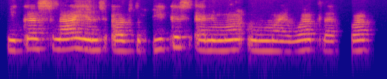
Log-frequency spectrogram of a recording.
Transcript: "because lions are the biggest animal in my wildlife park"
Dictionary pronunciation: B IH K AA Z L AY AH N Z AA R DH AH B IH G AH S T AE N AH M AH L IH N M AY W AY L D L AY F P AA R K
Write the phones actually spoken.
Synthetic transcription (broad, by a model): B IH K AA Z L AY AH N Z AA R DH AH B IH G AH S T AE N AH M AH L IH N M AY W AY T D L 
